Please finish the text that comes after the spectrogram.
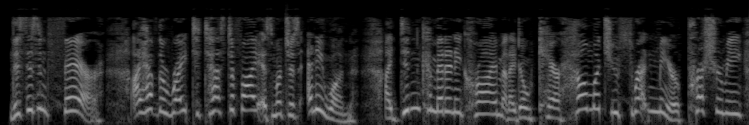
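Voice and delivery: high, loud furious protest; yelling at the judges. A narrator's reading. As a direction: rage against the unfair court. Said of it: "continuing to yell at the judges".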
